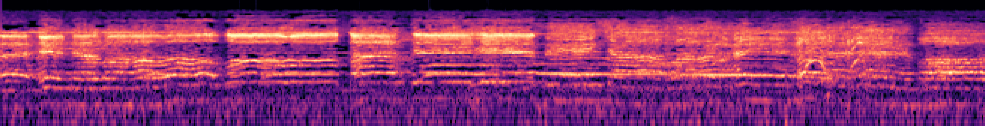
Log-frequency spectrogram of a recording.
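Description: Men's voices chanting a tahlila, an Islamic devotional chant, in long ornamented phrases that waver in pitch, with short breaths between them about two, three and a half and four seconds in.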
